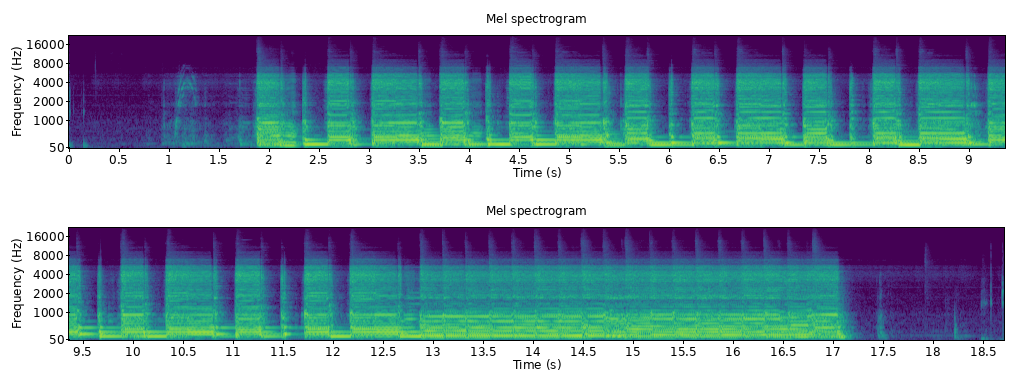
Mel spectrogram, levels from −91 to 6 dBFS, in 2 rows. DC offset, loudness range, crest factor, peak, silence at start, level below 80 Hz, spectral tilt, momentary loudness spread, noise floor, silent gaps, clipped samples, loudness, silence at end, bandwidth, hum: under 0.1%; 2 LU; 14 dB; 0 dBFS; 1.1 s; -54 dBFS; -7.5 dB/octave; 3 LU; -64 dBFS; none; under 0.1%; -13 LUFS; 1.55 s; 7.8 kHz; none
